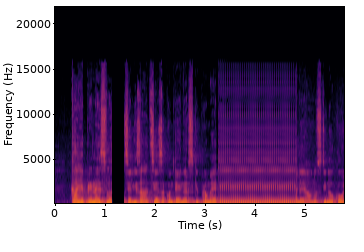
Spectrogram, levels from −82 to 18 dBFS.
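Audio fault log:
1.14–1.42 s, Bluetooth dropout: the sound cuts to sudden silence for roughly a quarter of a second, then comes back further along, as if it had kept playing. The likely cause is wireless packets arriving too late and being discarded before playback.
3.31–4.83 s, system hang loop: a coarse, rattling stutter at about 23.4 Hz, with the same 42.67 ms piece repeated about 36 times. The system froze while the audio hardware kept replaying its ring buffer, which fits a 2048-sample buffer.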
